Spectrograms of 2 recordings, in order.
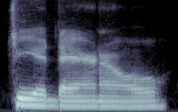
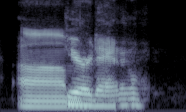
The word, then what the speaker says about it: Giordano: Giordano.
